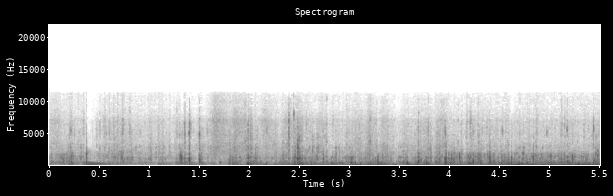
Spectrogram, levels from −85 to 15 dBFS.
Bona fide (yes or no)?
yes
